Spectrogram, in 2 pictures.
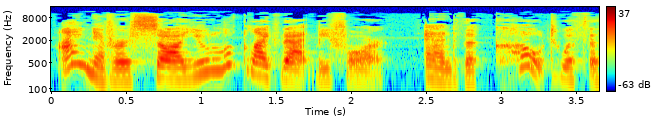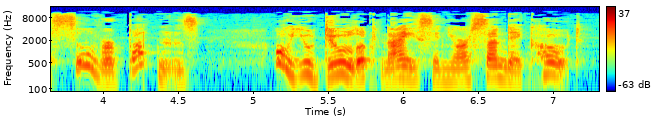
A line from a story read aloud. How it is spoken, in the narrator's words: she exclaimed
